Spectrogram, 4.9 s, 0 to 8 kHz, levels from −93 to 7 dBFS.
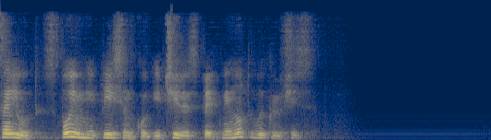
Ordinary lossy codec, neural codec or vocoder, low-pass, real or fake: AAC, 32 kbps; codec, 16 kHz, about 1 kbps, DyCAST, with the encoder's durations; 7.2 kHz; fake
